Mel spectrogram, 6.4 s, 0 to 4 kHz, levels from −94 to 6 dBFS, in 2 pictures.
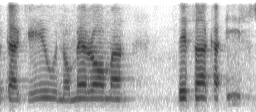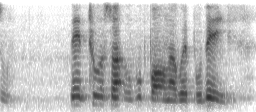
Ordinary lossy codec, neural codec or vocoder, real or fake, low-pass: none; codec, 16 kHz in and 24 kHz out, 1 kbps, XY-Tokenizer; fake; 3.6 kHz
